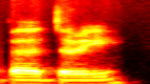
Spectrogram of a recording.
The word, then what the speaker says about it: Verdery: Beri. Am I pronouncing your last name right?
